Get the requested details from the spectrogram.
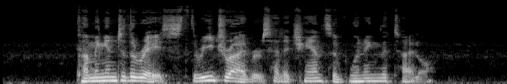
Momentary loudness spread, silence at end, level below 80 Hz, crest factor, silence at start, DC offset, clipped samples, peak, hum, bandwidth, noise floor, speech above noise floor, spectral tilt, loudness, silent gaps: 11 LU; 0.75 s; -42 dBFS; 14 dB; 0.75 s; under 0.1%; under 0.1%; -2 dBFS; none; 14 kHz; -53 dBFS; 39 dB; -6.5 dB/octave; -15 LUFS; none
